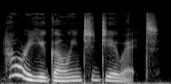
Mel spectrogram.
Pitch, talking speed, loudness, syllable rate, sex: 215 Hz, 245 wpm, -16 LUFS, 5.0 syllables/s, female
